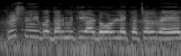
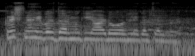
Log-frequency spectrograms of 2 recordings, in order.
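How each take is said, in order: First: Steady rhythmic declamation; full-voiced recital. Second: Soft verse lead-in; hushed recital. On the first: Full-voiced repeat of verse. (पूरे स्वर में कविता पाठ) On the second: Acted. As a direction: recite it quietly, held back. Soft first take of verse. (धीमे स्वर में कविता)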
